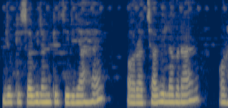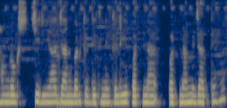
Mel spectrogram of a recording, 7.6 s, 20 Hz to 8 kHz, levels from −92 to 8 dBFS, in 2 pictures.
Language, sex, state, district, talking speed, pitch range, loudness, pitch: Hindi, female, Bihar, Sitamarhi, 205 wpm, 190-205 Hz, -24 LUFS, 200 Hz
